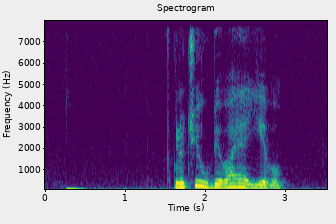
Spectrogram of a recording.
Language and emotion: Russian, neutral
